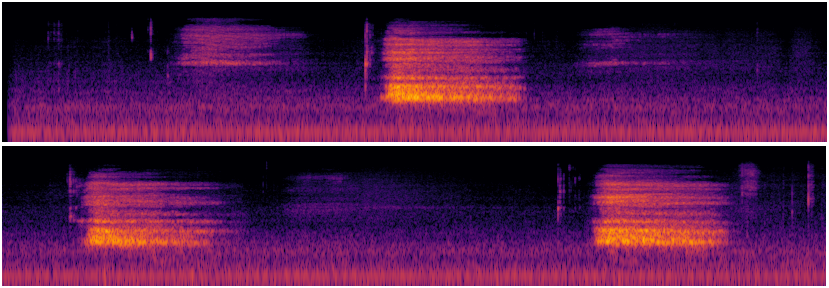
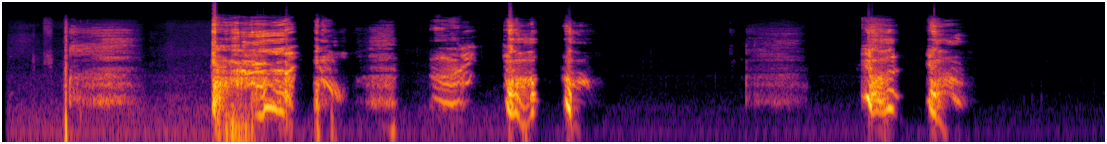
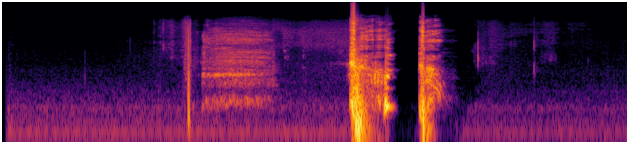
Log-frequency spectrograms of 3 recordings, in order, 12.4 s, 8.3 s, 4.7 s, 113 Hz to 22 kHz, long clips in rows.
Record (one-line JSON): {"exhalation_length": "12.4 s", "exhalation_amplitude": 17527, "exhalation_signal_mean_std_ratio": 0.43, "three_cough_length": "8.3 s", "three_cough_amplitude": 32768, "three_cough_signal_mean_std_ratio": 0.36, "cough_length": "4.7 s", "cough_amplitude": 32768, "cough_signal_mean_std_ratio": 0.25, "survey_phase": "beta (2021-08-13 to 2022-03-07)", "age": "18-44", "gender": "Male", "wearing_mask": "No", "symptom_cough_any": true, "symptom_runny_or_blocked_nose": true, "symptom_shortness_of_breath": true, "symptom_sore_throat": true, "symptom_abdominal_pain": true, "symptom_diarrhoea": true, "symptom_fatigue": true, "symptom_fever_high_temperature": true, "symptom_headache": true, "symptom_change_to_sense_of_smell_or_taste": true, "symptom_other": true, "symptom_onset": "1 day", "smoker_status": "Never smoked", "respiratory_condition_asthma": false, "respiratory_condition_other": false, "recruitment_source": "Test and Trace", "submission_delay": "-1 day", "covid_test_result": "Negative", "covid_test_method": "ePCR"}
